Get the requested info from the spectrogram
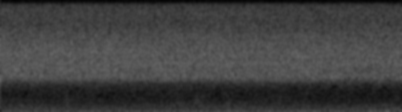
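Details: Steady shrill cicada buzzing in midsummer at a playground, very high and unvarying, with low rumbling ambient noise underneath.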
